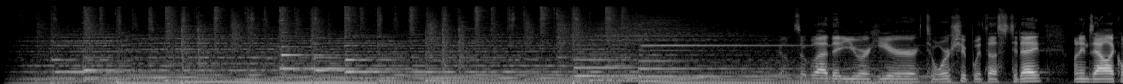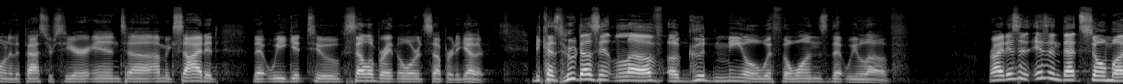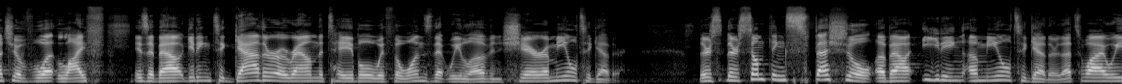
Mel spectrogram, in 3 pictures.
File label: SERMON english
